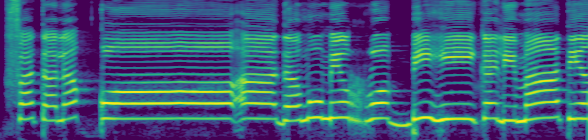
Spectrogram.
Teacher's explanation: فتلقى میں مد منفصل ہو رہی ہے، تو اس لیے ہم نے فتلقى کو 3 الف کی مقدار کھینچ کر پڑھا۔ فتلقى آدم میں حمزے کے اوپر کھڑا زبر آنے کی وجہ سے مد منفصل بن رہی ہے، تو اس لیے ہم قاف کو بھی 3 الف کی مقدار کھینچنے کے بعد آدم کو بھی 1 الف کی مقدار کھینچ کر پڑھیں گے۔ · فتلقى آدم من ربه میں نون ساکن کے بعد را مشدد آ رہی ہے، تو میم کو را کے ساتھ ملا کر پڑھیں گے، یہاں پر غنہ نہیں کریں گے۔ را کے اوپر زبر ہونے کی وجہ سے ہم را کو موٹا پڑھیں گے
